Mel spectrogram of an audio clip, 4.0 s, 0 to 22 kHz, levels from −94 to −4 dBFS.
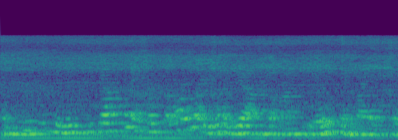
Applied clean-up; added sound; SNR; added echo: none; Engine; 14 dB; reverberation time 0.9 s.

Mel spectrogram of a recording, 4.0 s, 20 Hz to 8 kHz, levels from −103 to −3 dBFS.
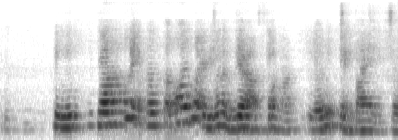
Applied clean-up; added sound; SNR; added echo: neural mask model DeepFilterNet 3.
